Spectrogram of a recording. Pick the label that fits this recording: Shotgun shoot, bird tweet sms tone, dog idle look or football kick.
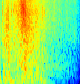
Shotgun shoot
